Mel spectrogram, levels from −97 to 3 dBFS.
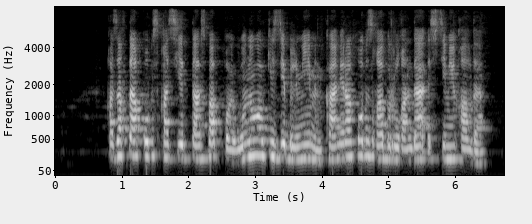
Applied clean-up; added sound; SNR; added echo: none; none; none; none.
